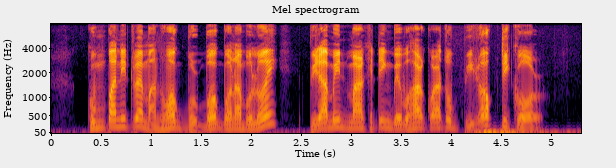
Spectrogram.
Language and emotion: Assamese, disgusted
